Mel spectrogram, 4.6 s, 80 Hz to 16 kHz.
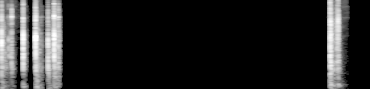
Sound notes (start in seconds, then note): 1.1 keyboard clacks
